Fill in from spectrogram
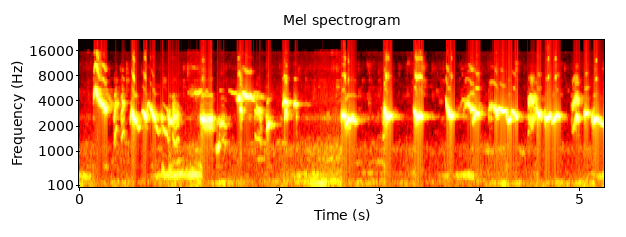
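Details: Murai batu, the white-rumped shama, singing energetically for use as a lure and tutor: quick run of slurred, downward whistles, then evenly spaced sharp chirps and short twittering phrases.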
